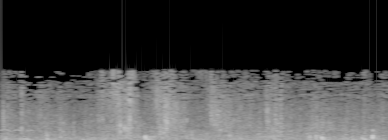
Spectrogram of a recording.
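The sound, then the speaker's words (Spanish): Footsteps of a woman walking through mud in a Western drama, heard as a few soft, irregular squelching steps over a low, noisy background. “Alma coge a Sofía en brazos y sale del hotel. Joanny y Charlie la observan. Le daré el dinero luego. Alma camina sobre el barro.”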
